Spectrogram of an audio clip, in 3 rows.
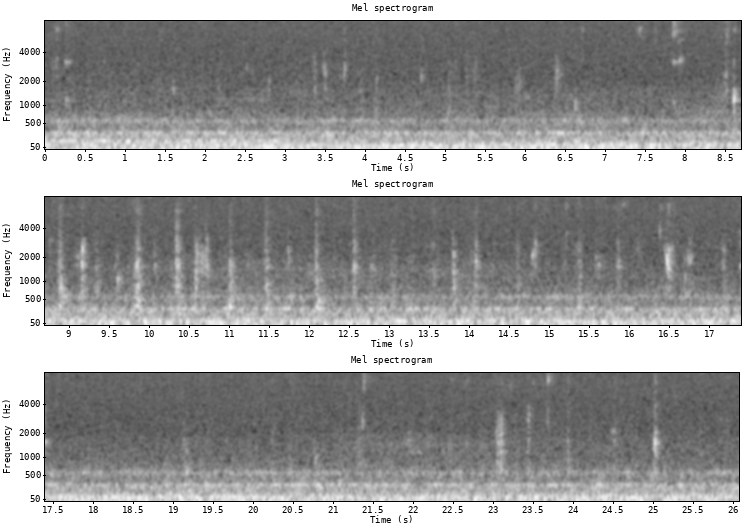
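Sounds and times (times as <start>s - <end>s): chewing clicks and crackles: 0.0s - 0.9s, 2.5s - 17.6s, 20.7s - 25.5s.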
